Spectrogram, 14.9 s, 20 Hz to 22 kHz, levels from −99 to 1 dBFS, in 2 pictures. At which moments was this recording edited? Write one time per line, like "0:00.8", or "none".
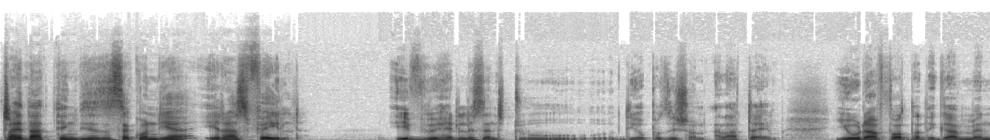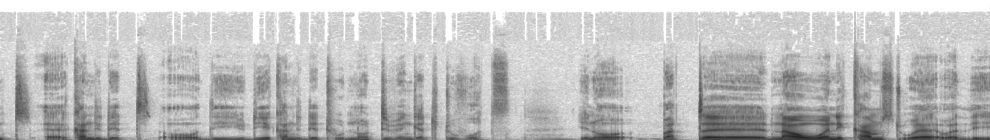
0:02.9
